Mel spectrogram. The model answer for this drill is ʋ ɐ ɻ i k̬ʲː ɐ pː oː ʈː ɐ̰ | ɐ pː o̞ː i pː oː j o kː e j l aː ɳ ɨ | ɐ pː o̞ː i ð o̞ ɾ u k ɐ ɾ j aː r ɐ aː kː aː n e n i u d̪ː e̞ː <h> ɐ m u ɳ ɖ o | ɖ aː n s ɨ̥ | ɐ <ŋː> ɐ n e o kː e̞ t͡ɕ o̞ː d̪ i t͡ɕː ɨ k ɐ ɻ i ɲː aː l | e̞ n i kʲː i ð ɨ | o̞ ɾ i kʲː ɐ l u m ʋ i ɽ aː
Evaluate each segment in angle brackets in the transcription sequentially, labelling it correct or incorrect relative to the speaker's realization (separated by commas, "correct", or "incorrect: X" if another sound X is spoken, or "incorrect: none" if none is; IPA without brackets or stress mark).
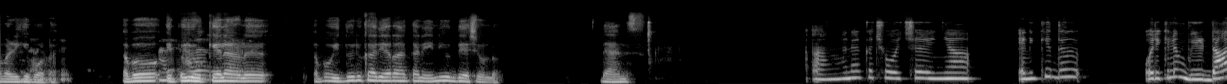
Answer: incorrect: ɕ, correct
